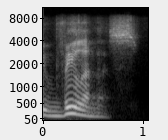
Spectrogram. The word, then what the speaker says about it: villainous: person vonos villainous okay actually it's not like that it should be villainous the pronunciation villainous because the word is villain so villain yeah villain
